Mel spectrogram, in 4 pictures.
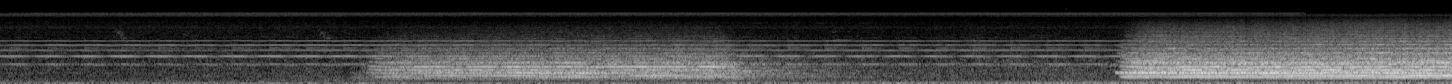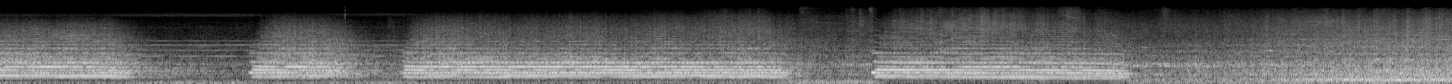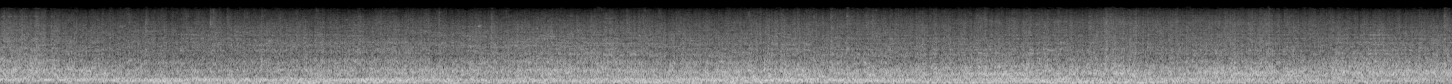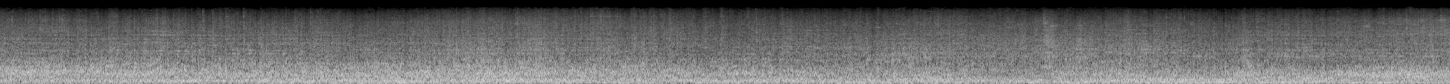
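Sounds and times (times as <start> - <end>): locomotive air horn blasts: 3.7 - 7.8, 11.2 - 16.3, 17.0 - 22.6, 23.2 - 26.0
train wheels rumbling on rails: 11.2 - 58.0.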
